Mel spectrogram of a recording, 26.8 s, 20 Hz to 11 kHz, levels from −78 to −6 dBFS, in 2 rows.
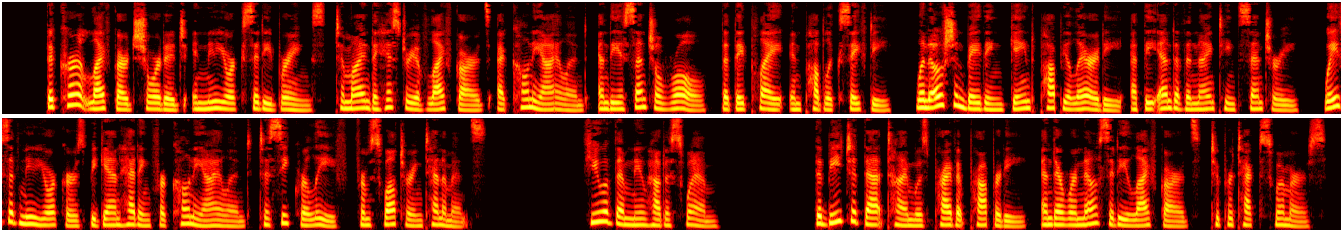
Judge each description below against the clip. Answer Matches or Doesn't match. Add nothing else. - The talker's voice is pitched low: Doesn't match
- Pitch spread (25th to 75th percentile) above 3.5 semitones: Doesn't match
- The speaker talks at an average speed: Matches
